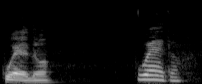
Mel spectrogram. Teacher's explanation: the D is quite soft when it comes in the middle of a word in Spanish rather than a hard D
